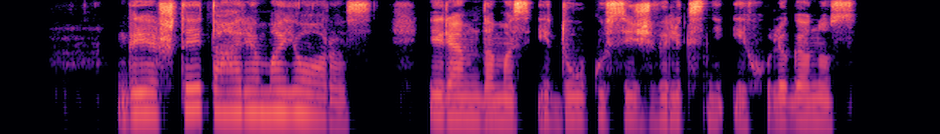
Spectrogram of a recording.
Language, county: Lithuanian, Klaipėda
